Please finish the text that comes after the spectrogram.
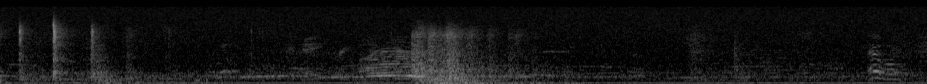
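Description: Cattle low and moo at a calf and stocker auction at OKC West. A drawn-out moo rises over a quiet hall with a few sharp clanks, heard faintly and fairly distant, with no auctioneer chant during it.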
